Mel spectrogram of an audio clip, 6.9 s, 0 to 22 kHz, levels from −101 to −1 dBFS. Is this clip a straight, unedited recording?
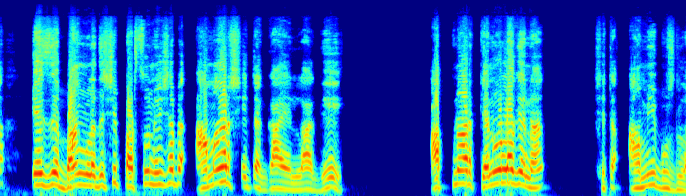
yes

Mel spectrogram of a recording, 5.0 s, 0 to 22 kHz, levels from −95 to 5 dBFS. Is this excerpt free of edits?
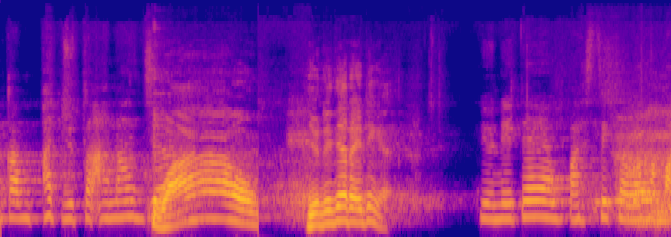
no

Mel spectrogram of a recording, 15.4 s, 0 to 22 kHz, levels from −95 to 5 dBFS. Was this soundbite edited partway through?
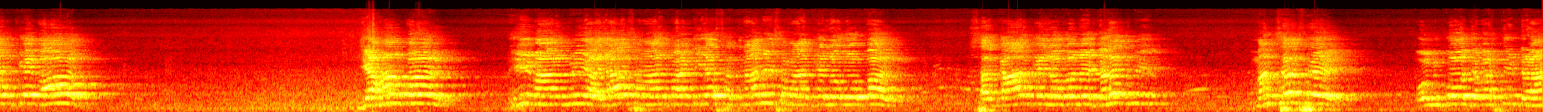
no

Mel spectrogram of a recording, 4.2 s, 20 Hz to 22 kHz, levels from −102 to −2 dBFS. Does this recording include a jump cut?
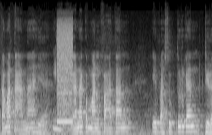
yes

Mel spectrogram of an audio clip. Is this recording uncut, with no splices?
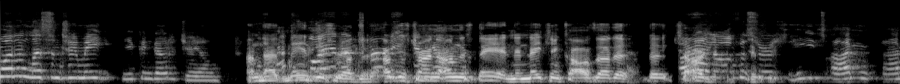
no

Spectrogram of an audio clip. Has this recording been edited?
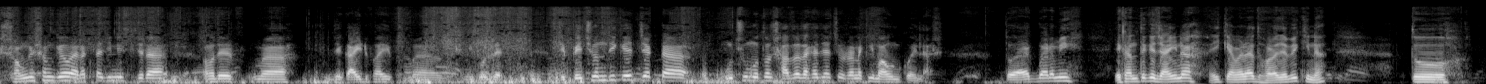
no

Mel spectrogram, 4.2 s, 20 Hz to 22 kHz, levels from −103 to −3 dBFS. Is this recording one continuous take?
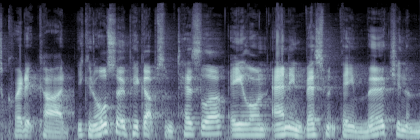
no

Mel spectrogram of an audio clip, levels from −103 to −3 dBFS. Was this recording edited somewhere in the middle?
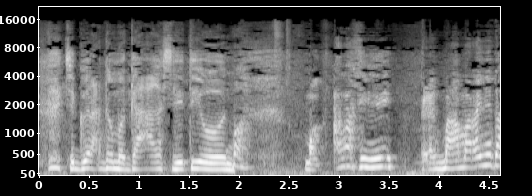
no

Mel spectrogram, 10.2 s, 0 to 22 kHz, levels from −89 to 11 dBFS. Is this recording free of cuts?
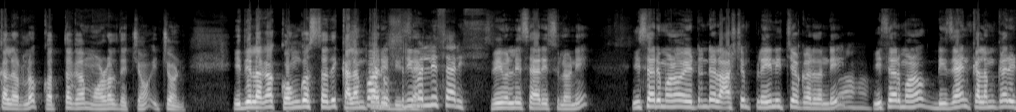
yes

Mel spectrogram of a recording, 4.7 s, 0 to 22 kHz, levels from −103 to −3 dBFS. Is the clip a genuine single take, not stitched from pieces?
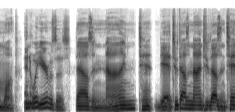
no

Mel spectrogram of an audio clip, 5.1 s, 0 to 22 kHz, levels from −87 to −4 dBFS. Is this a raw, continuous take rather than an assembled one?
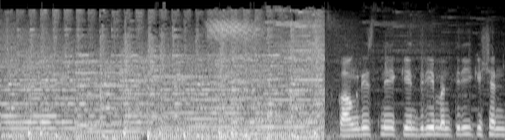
no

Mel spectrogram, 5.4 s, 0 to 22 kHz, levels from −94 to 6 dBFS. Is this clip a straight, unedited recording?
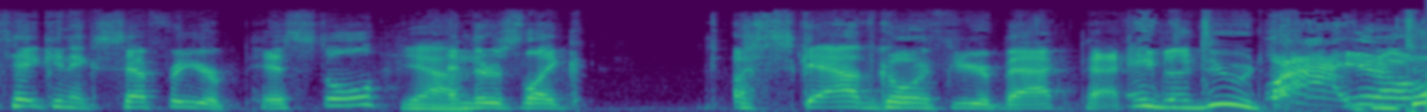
yes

